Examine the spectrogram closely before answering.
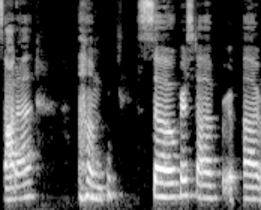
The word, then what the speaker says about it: Sara: color is green and I'm Puerto Rican so that's why my name is pronounced Sada um so first off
